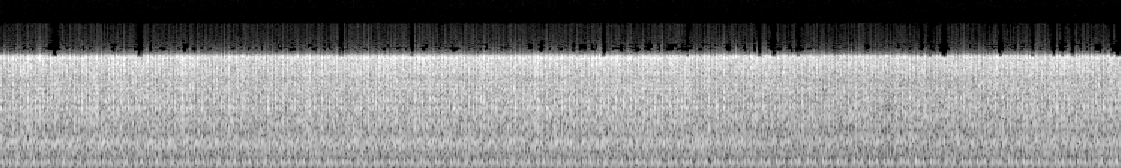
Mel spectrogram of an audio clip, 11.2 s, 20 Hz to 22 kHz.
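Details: Citroën C5 1.6 HDi diesel at idle: a steady idle carrying a regular knocking clatter about three times a second, with loss of power. The cause is not identified.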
